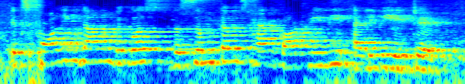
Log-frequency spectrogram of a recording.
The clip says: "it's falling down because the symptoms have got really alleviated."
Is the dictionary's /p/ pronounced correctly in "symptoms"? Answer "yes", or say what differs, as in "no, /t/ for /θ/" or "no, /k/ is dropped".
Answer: no, /p/ is dropped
